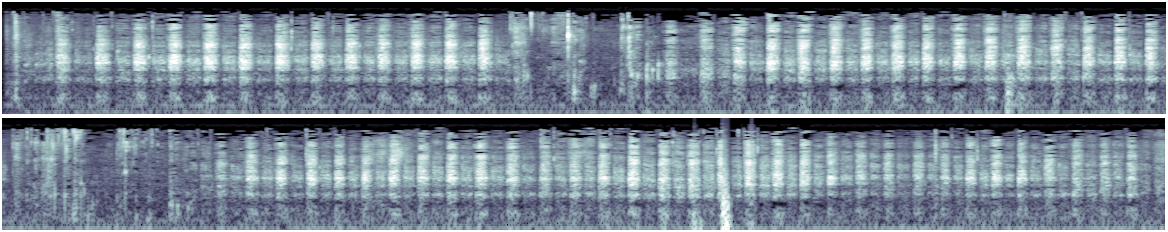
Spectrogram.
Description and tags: This is my Old Victorian Bulldogge Ruby panting after playing outside. She loves to run and gets winded! We would love to know how you use the sound.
